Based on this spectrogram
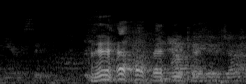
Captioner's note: laughter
